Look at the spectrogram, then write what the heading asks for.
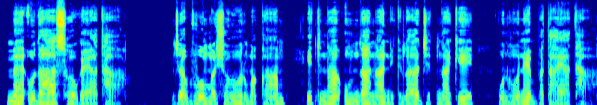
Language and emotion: Urdu, sad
